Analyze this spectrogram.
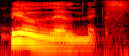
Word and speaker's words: Phalanx: Phalanx. Phalanx? Phalanx. Yeah, really? Phalanx.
